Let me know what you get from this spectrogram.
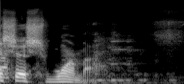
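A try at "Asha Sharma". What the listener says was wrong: No, just Sharma, not Shawarma. Sharma. Charmin, but without the in.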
